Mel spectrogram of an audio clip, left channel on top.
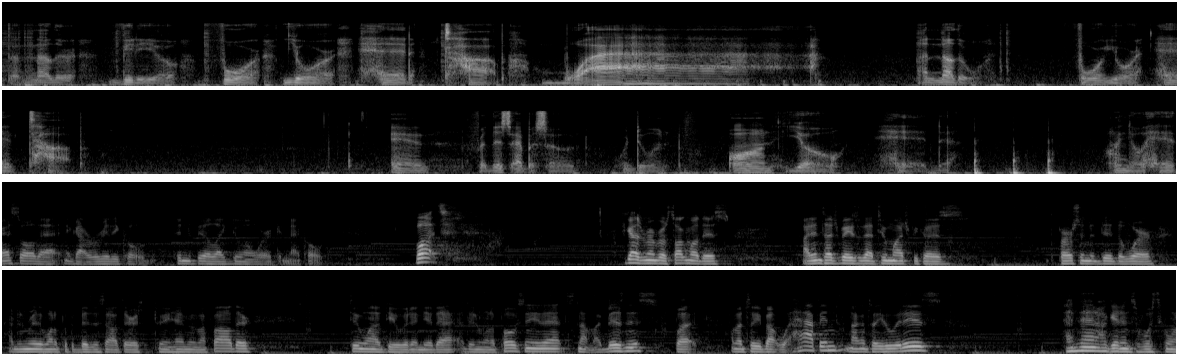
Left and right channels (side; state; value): both; different; correlation 0.00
